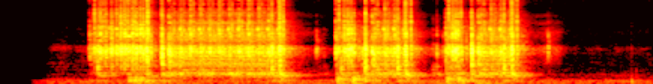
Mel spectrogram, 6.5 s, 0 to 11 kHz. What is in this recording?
A sample of and old phone with rotary dial when dialing 911. Recorded with samsung mobile phone. Some ambient noise is heard.
911, dial, phone, rotary, telephone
